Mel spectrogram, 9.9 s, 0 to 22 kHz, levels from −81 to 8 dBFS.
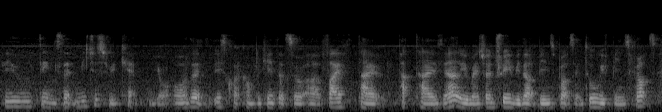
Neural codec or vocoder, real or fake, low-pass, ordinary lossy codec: none; real; 7.2 kHz; Opus, 24 kbps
